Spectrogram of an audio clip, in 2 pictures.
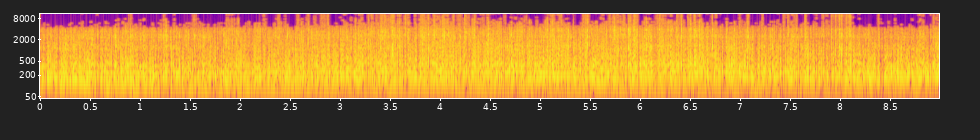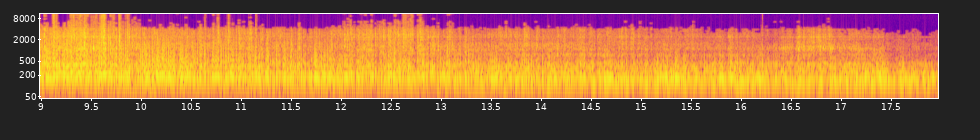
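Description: Ariane 5 rocket climbing away just after liftoff: its two solid rocket boosters and Vulcain main engine make a steady, heavy rumble that thins out slightly near the end.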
